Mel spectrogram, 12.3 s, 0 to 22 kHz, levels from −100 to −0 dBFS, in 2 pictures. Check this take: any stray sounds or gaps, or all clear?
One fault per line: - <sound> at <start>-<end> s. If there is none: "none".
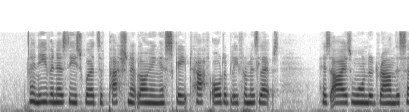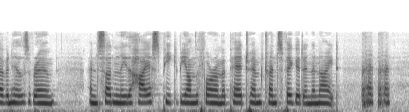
- laugh at 11.6-12.0 s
